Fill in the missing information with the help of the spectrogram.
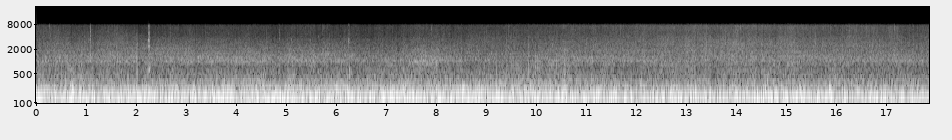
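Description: Steady cabin noise of a car driving along a road: a constant low rumble of engine, tyres and wind, with a lighter hiss over it.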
